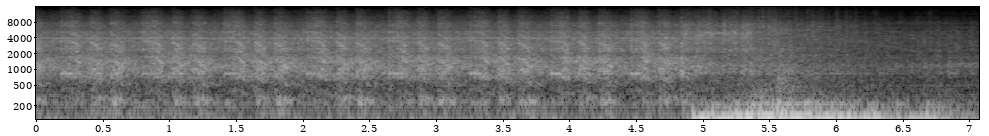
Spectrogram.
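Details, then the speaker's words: Acura Integra on first start after an engine and transmission install, with the IAT sensor unplugged and injector wiring possibly wrong. The starter churns steadily for seconds without catching, then a rougher note despite plenty of fuel pressure; air in the fuel line is suspected. Crank, no start. "you have plenty of fuel pressure keep going no just try start it might have air in the line"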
